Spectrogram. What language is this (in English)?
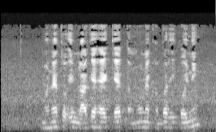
Loarki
